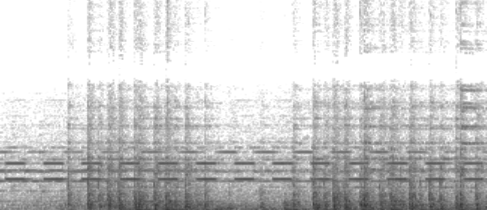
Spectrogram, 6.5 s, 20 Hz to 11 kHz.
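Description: Level-crossing warning bells ringing in steady, evenly repeating pulses while a Melbourne Metro X'Trapolis 100 electric train passes. From about a second in, its wheels rumble and clatter loudly over the crossing and the tram-track diamond.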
